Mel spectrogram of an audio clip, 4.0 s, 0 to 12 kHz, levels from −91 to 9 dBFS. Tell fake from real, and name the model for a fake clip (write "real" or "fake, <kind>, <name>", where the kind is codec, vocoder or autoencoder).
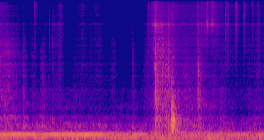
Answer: fake, autoencoder, DAC-VAE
